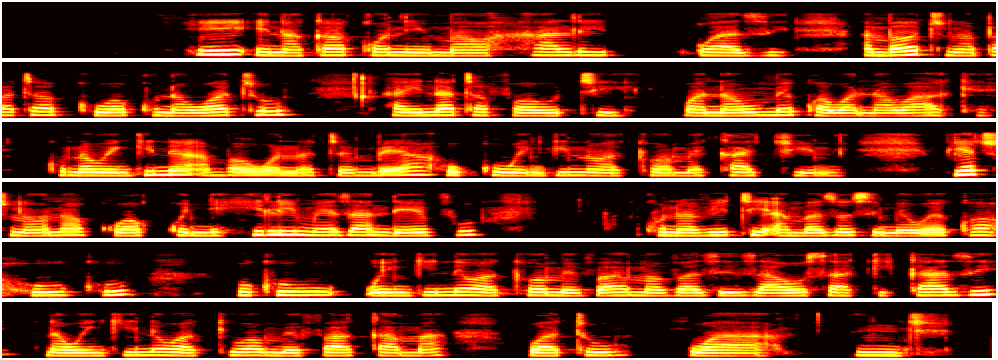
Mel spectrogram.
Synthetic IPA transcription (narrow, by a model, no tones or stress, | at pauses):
hiːʔinakaːkwanimahali | waziambajɔtunapatakʰuwakunawatuhainatɔfautʰi | wanaumɛkwawanawakʰɛ | kunawɛŋɡinɛa̰mbaɔwanatɛmbɛahukuwɛŋɡinɛwakiwamɛkʰaːt͡ʃinipiatunaɔnakuwakwɛɲɛhilimɛzandɛfu | kunavitiʔambazɔzimɛwɛkwahuku | hukʰuwɛŋɡinɛwakiwamɛvaːmavazizaɔsakikazinawɛŋɡinɛwakiwawamɛvaːkama | watu | waɲ̩d͡ʒɛ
